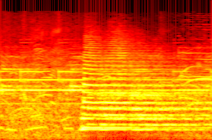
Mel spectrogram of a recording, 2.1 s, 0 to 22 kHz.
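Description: Diesel locomotive horn on CP GP20C-ECO #2246 sounding one blast of about a second, starting just under a second in. Steady chiming music plays underneath.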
